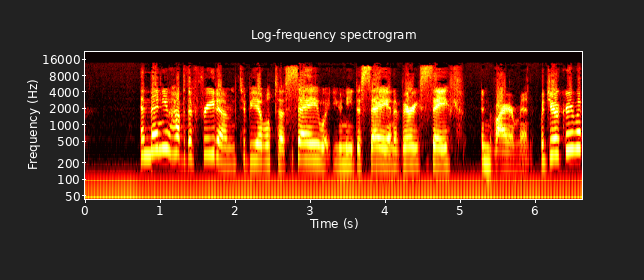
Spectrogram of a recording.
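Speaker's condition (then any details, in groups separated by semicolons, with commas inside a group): No condition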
